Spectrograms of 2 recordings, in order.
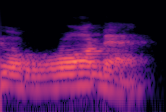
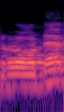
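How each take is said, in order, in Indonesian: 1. Bunyi r-nya tebal, terdengar berat. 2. Bunyi r-nya tipis, seperti bahasa Indonesia biasa. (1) "jadi ditebalkan" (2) "Jadi bukan kayak ro kita, bukan roda"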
